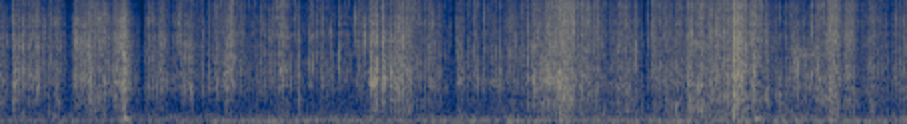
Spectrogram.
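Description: Small plastic bags of diamond-painting drills crinkling as they are handled, with many sharp little crackles.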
